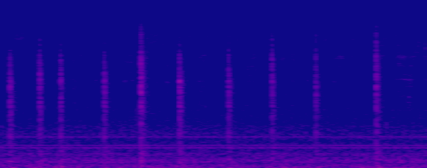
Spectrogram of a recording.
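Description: Chalk writing a word on a chalkboard: faint, sharp taps of the chalk on the board, about two or three a second, over a faint steady hum.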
